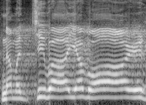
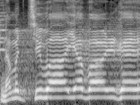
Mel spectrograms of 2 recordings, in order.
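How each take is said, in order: First: The vowel in vaazhga is drawn out and lifted. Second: The vowel in vaazhga is short and the sound drops. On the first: The speaker calls it right. "அப்படி மேலே தூக்கி கொண்டு போய் நிறுத்துது" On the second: The speaker calls it wrong. "இல்லை"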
